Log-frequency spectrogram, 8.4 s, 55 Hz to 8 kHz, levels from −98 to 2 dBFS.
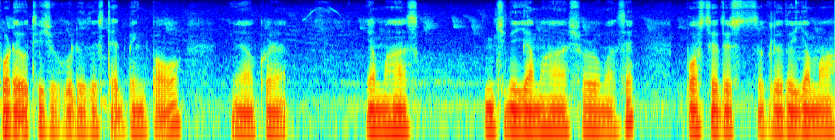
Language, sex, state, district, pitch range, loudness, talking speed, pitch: Nagamese, male, Nagaland, Dimapur, 75-85 Hz, -21 LUFS, 115 wpm, 80 Hz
